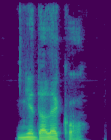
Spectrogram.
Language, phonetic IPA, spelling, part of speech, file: Polish, [ˌɲɛdaˈlɛkɔ], niedaleko, adverb, Pl-niedaleko.ogg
